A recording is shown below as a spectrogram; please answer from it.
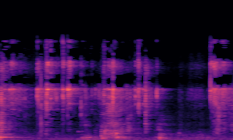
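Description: A large curly-coated dog moving about right at the phone, with light clicking and jingling.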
